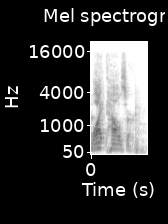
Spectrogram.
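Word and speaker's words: Leithauser: But Hamilton Lefthauser. – Hamilton Lighthauser.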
